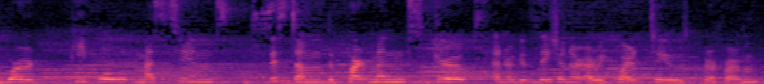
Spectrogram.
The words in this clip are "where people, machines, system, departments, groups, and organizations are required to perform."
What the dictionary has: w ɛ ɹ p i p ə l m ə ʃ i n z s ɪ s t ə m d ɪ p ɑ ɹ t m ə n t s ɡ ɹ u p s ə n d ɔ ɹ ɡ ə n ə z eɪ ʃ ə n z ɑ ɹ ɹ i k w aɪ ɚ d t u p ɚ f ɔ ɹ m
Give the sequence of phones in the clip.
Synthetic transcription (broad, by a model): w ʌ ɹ p i p ə l m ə s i n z s ɪ s t ə m d ɪ p ɑ ɹ t m ə n t s ɡ ɹ u p s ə n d ɔ ɹ ɡ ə n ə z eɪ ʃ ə n ɑ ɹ ɹ i k w aɪ ɚ d t u p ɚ f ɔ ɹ m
